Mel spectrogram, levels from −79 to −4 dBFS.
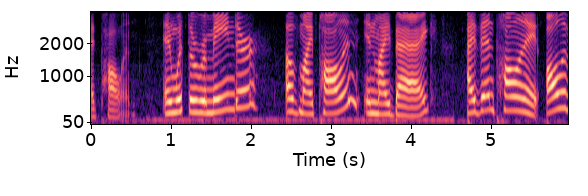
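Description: No technical faults are audible.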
